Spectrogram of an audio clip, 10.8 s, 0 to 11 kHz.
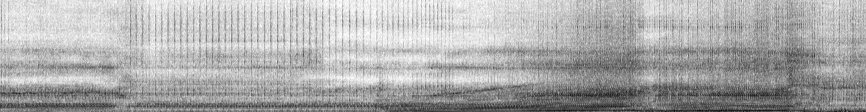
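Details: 2008 Yamaha R6R riding: whining, knocking rattle rising and falling with rpm, disappears when clutch pulled in; drivetrain noise, cause not yet pinned down.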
